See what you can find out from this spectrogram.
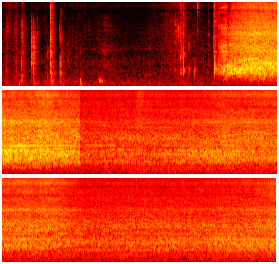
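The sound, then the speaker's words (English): A Hitachi hair dryer switches on after a few faint clicks and handling noises, then blows a loud, steady whooshing roar that eases slightly in level after a few seconds and keeps running. “It's a Hitachi dryer.”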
